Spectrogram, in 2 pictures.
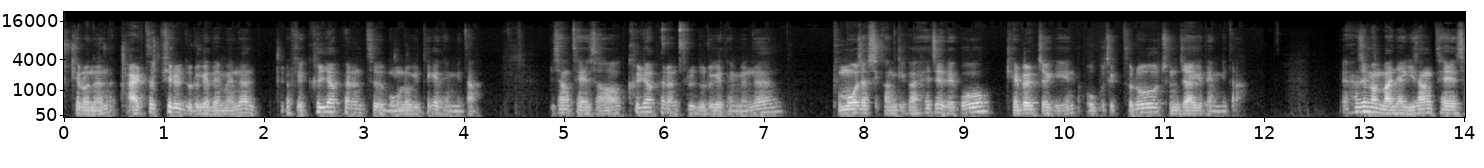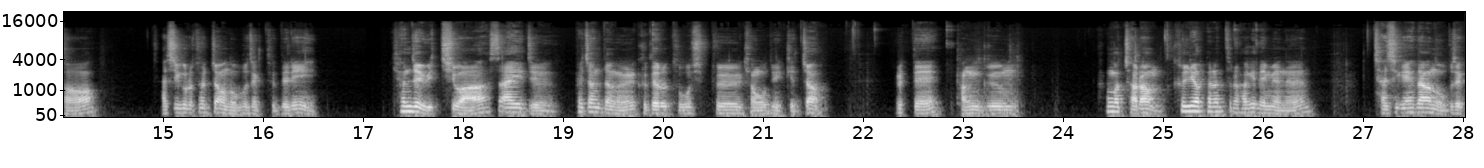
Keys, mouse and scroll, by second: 0.9 alt+p, 11.7 middle click, 11.9 click, 11.9 right click, 12.3-22.1 middle drag, 22.1-28.0 drag, 24.7 alt+p.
